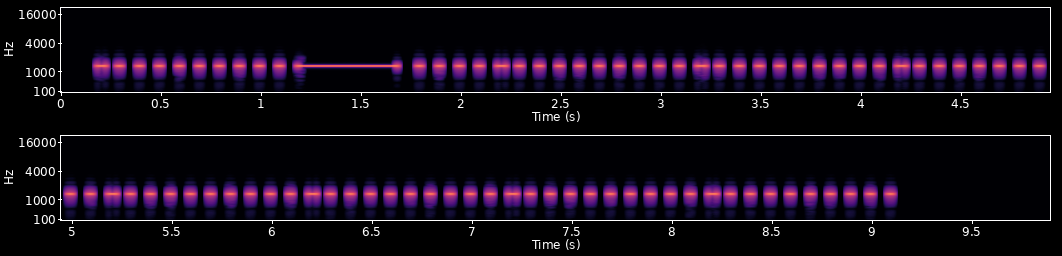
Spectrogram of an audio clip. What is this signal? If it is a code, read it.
Radio time signal (RWM, Moscow), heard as ten pulses a second.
